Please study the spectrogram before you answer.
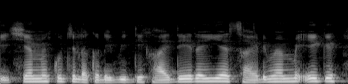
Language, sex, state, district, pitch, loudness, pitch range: Hindi, male, Uttar Pradesh, Saharanpur, 130 Hz, -15 LUFS, 110-140 Hz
